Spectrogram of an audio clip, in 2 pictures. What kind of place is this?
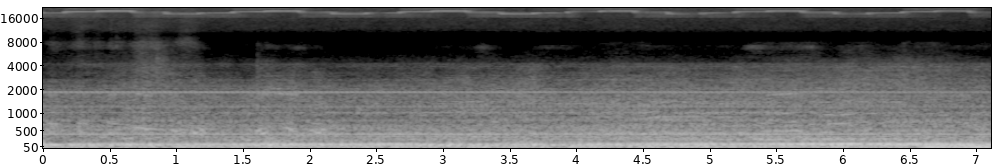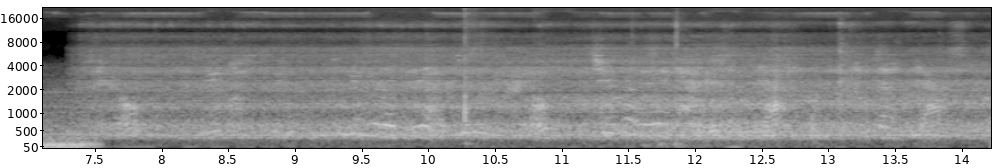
bus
